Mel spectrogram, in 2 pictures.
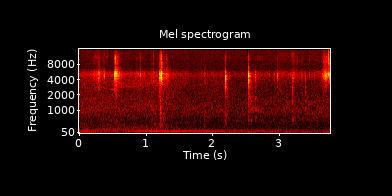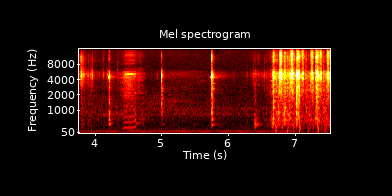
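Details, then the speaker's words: Kohler single-cylinder tractor engine after recoil starter alignment, cold start on last year's gas with primed carb and choke: clicks and a pull, then catches into firm, even beat with no misses; runs healthy, choke left halfway. "Heat. Heat. That sounds good. I'm going to leave the choke on halfway. That's another good sign."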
